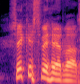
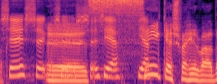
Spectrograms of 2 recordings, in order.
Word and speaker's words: Székesfehérvár: Székesfehérvár. – Székesfehérvár, that's correct. However, I have to correct that because the Hungarian Skeptic Society was not founded in Székesfehérvár.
